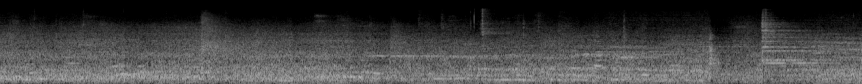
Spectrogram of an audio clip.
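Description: Indistinct background chatter of many people in a large indoor hall, a steady hubbub with a few sharp clicks.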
